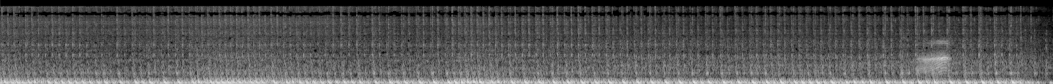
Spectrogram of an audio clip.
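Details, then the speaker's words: Motorbike engine rebuilt with stock 62 bore kit, held at raised revs: fast, uneven clacking from the cylinder head over the exhaust note persists after all checks; loose cam/rocker was suspected, but the cause is not yet found. "Bây giờ mình sẽ để cái tiếng kêu cho bạn xem. Đó, các bạn nghe tiếng cạch cạch không? Lên ga nha."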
